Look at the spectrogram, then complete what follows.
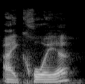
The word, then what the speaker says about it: Iqoya: are not that many there's really two it's pronounced icoia crosslink and servlink these are hardware codecs you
